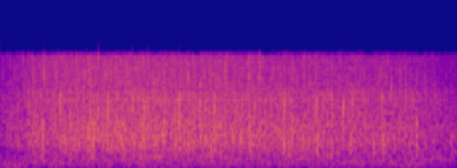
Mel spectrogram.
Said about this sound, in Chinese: 让我们全场和我们视听剧场的所有的佛友们以热烈的掌声再一次对他们表示感谢。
